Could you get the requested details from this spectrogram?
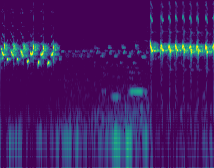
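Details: Sooty-headed bulbul delivering ropel panjang, a long rapid song meant to lure others into singing: a second of fast chirped trill, a quiet gap, then a sharp, bright series of quick repeated notes, about eight per second.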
